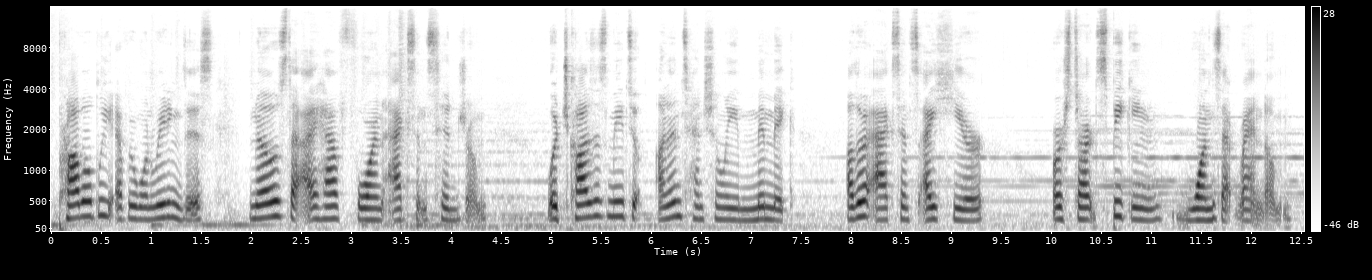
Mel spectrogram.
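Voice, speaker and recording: A woman's voice: medium pitch, fairly even intonation, unhurried, darkish tone, faint music behind. A woman reading a first-person story aloud in a casual, conversational way. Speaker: story narrator.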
